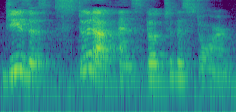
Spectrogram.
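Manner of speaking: ordinary delivery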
